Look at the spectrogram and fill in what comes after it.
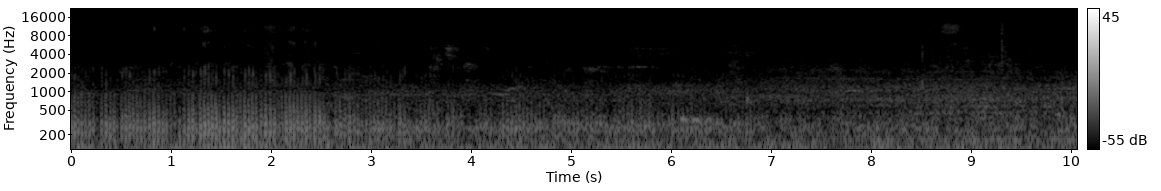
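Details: An 8-week-old Ragdoll kitten purrs steadily, a low continuous rumble close to the ear.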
